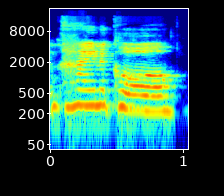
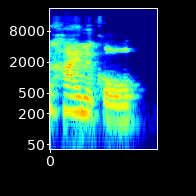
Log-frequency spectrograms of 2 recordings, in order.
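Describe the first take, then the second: First: It sounds fake, smug and overly sweet. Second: It sounds plain and neutral, without a smile.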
